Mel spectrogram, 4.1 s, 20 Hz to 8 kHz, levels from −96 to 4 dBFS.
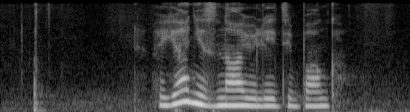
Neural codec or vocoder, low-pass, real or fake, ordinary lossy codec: none; 7.2 kHz; real; none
